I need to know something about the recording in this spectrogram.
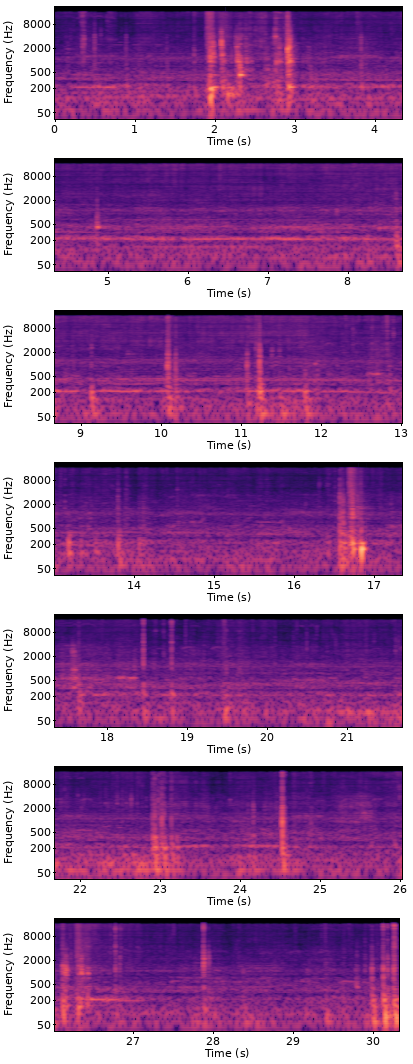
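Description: Honey bees buzzing in a steady hum, with sharp knocks and taps every few seconds.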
